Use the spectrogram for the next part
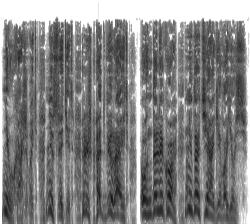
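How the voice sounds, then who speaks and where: A man voicing a towering vengeful male undead ghost, speaking in slow, broken, whispery rasping phrases. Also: high-pitched, big pitch swings, sharp tone, no echo, studio quality, pitched above the performer's own voice, heavily acted. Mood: furious. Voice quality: slow eerie whispery rasp.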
